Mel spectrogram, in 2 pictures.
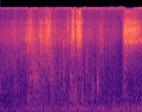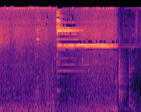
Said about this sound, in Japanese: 今ね、向こうに見えてるんですよ。カトラリーのいい音がするでしょ。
